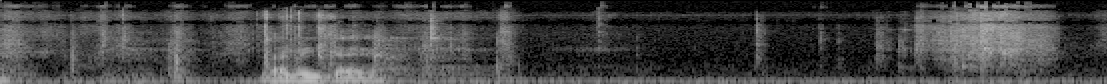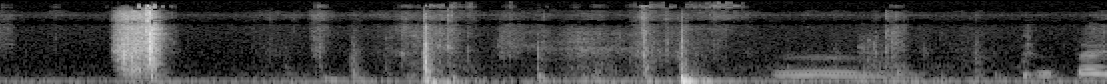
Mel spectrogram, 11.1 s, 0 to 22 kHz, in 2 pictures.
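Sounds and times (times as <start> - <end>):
dull thump: 8.7 - 9.2.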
